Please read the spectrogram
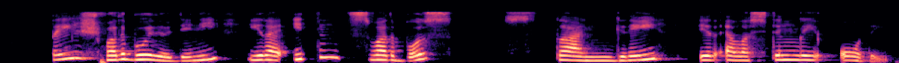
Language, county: Lithuanian, Vilnius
